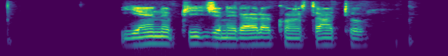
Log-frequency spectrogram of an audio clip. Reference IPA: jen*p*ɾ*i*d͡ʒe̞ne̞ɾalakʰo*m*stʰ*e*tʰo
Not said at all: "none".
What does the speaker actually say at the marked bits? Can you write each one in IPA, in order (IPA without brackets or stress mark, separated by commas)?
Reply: p, i, n, a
